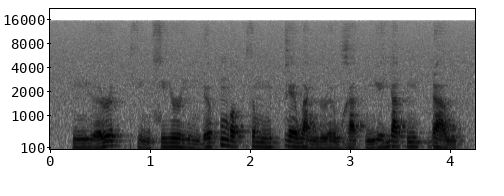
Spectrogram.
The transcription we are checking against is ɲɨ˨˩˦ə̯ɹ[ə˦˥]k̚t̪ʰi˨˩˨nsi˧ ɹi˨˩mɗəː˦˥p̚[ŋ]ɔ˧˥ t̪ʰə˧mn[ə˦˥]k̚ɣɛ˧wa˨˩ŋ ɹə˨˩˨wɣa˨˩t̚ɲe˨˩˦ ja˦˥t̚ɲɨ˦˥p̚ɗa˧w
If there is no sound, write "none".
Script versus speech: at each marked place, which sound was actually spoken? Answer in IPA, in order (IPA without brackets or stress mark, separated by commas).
ə˦˥, ŋ, ə˦˥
